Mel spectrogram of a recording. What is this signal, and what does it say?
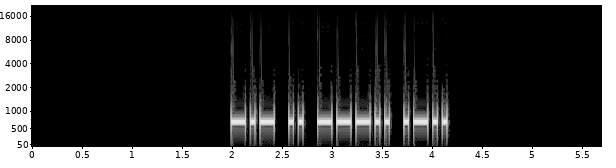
Morse code, heard as a keyed tone, about 25 wpm, 700 Hz. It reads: KI8L
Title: USA Call Signs - 4 Characters - 25wpm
